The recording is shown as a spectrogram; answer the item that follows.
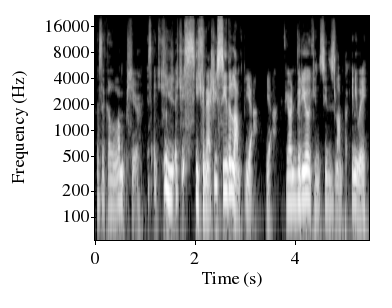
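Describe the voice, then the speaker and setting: A low-pitched woman chats to camera in a lively, self-mocking way, breaking into laughter often. Her voice sounds dry and close, with no room echo. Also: racing, husky. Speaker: vlogger. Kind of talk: casual chat to camera.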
